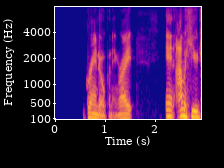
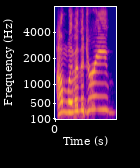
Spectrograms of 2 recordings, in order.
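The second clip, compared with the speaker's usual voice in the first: high, slow, giddy boast; high drawn-out delight; gleeful; 14 semitones higher than usual. Retold or imitated. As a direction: savour it like a kid. Exultant retold thought.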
